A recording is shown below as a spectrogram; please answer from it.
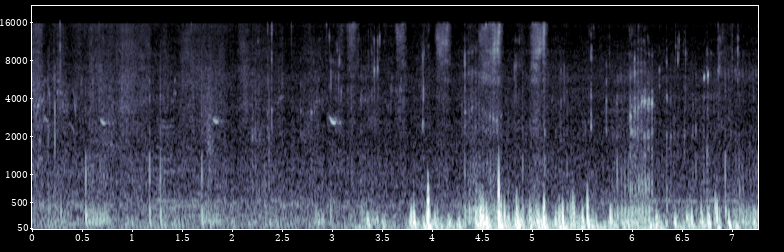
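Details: Affectionate domestic cat enjoying attention, purring: a soft low purr at first that swells into a louder, throbbing rumble of rapid pulses midway, with light rustling and clicks.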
